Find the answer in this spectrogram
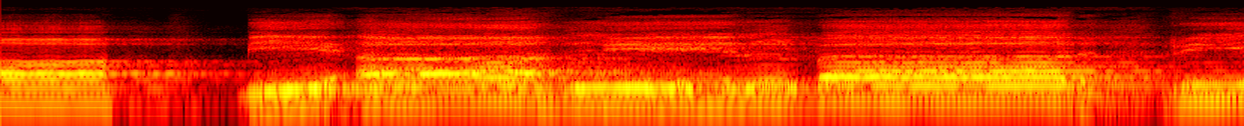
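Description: Sung Islamic sholawat: Arabic devotional chanting with long, held, wavering notes. It breaks off briefly about a second in, then a new phrase begins.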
